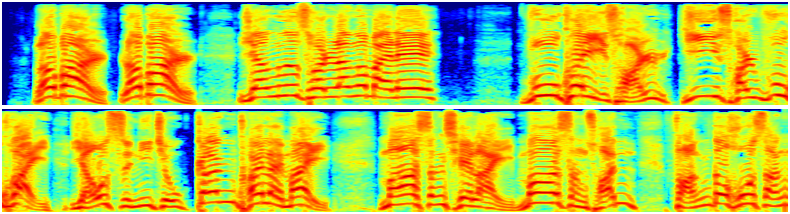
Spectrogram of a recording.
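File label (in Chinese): 男方言; 四川方言; 大足黑山羊烤串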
